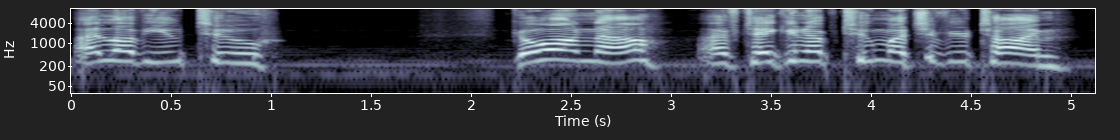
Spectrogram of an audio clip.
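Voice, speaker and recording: A man's voice: extremely high pitch, a little slow, a bit bright, clean tone, soft background music, voice pushed up. A man voicing an anxious, grieving older mother in a horror audio story, pleading and fretful. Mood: resigned. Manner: pleading, fretful, self-effacing.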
